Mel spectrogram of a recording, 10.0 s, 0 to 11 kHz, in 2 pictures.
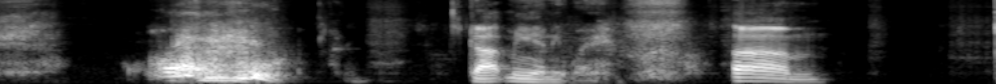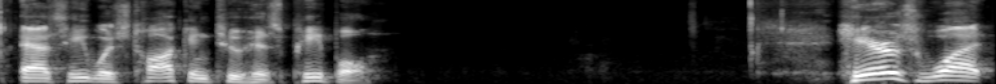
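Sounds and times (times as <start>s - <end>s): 
sneeze: 0.8s - 1.6s
speech: 0.8s - 4.2s, 5.1s - 6.9s, 9.2s - 9.9s.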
